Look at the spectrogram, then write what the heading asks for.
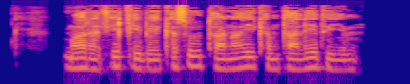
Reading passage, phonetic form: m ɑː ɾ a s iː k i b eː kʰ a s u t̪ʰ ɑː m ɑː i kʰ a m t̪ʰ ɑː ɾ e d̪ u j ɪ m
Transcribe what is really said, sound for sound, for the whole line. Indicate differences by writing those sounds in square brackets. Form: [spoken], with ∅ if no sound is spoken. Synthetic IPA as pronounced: m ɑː ɾ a [f] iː [q] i b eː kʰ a s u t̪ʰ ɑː [n] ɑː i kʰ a m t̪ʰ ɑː [l] e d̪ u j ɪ m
